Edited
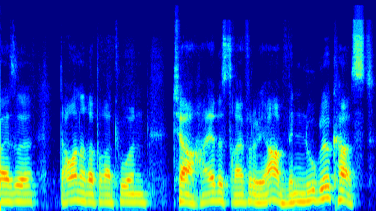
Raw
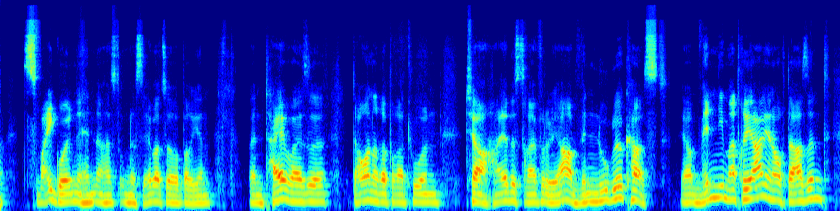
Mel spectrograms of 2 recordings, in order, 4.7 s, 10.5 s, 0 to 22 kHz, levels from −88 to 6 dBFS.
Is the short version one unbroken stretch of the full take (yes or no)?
yes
